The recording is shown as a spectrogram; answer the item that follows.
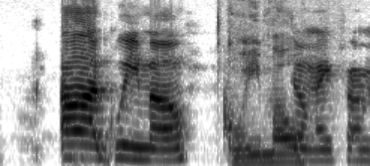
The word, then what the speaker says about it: Guillemot: It says Ubisoft reportedly working on buyout plans, currently looking for a deal that would allow, how do you pronounce that guy's last name? Guillemot.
